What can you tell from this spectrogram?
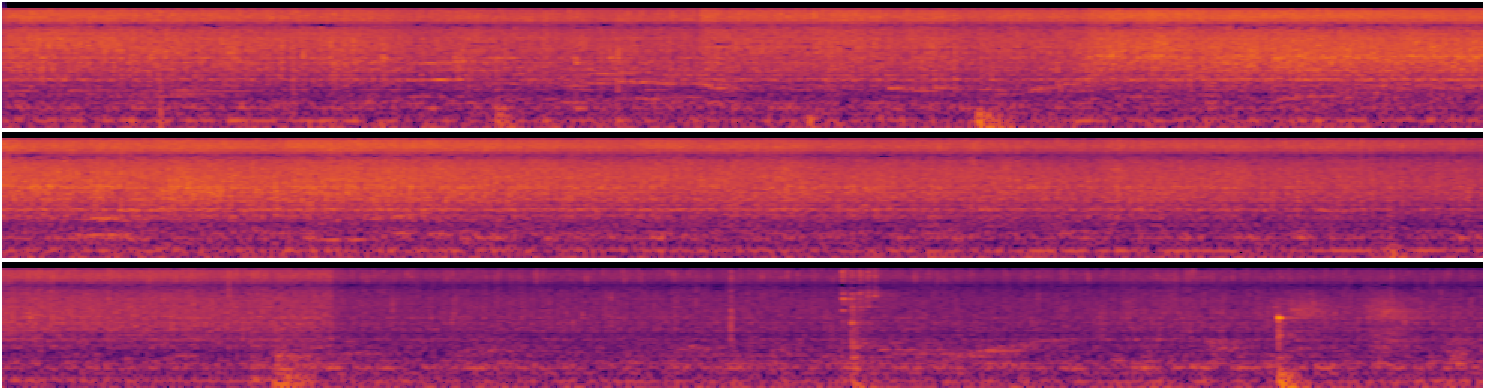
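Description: Ground spice paste sizzling loudly in hot oil in a frying pan as it is stirred with a spatula. The sizzle starts suddenly, slowly eases, and drops to a quieter level about three-quarters of the way through, with two light knocks near the end.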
